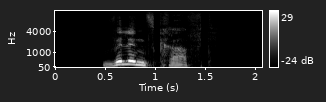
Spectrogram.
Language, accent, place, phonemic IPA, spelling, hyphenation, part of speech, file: German, Germany, Berlin, /ˈvɪlənsˌkʁaft/, Willenskraft, Wil‧lens‧kraft, noun, De-Willenskraft.ogg
- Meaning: willpower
